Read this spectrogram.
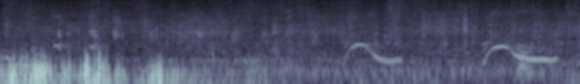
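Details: Dogs beside a lake at Lida Nature Reserve on a summer day. Rumbling wind or handling noise, then two separate whines, each rising sharply and sliding back down, a little over a second apart.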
